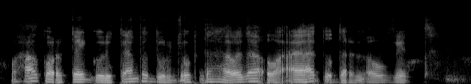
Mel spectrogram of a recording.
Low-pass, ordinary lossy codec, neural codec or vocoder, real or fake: 19.8 kHz; Opus, 24 kbps; codec, 44.1 kHz, 2.6 kbps, DAC; fake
